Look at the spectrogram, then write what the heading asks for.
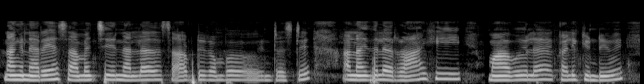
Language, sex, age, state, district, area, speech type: Tamil, female, 60+, Tamil Nadu, Erode, rural, spontaneous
